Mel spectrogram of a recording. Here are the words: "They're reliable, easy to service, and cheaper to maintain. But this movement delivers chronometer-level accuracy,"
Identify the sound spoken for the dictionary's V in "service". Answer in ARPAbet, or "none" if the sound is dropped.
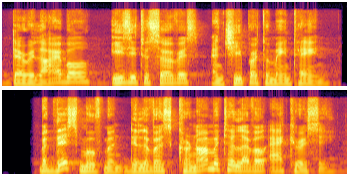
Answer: V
